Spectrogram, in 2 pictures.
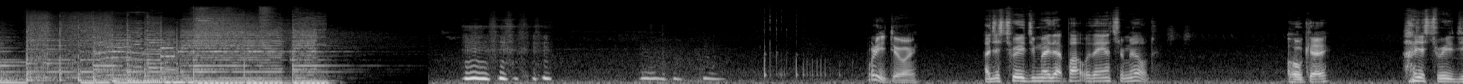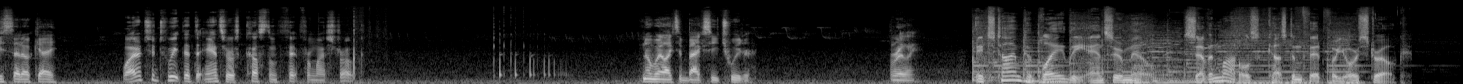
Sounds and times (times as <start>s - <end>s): Chirp, tweet: 4.3s - 4.6s, 5.6s - 6.6s, 11.6s - 17.0s, 18.5s - 24.4s.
